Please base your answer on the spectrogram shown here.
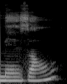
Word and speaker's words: maison: Une maison, ça s'écrit avec un seul S et ça se prononce Z.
